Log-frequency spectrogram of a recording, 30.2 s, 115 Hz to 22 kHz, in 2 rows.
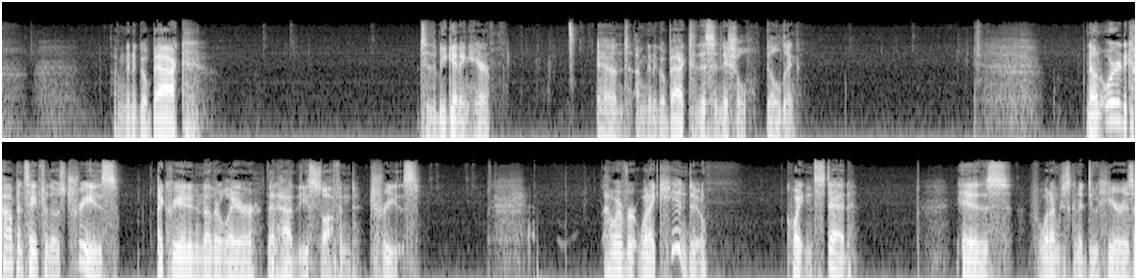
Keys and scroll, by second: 8.7 ctrl+space.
